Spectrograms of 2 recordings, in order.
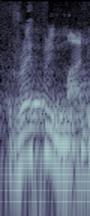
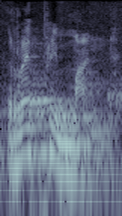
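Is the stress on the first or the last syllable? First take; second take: first; first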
